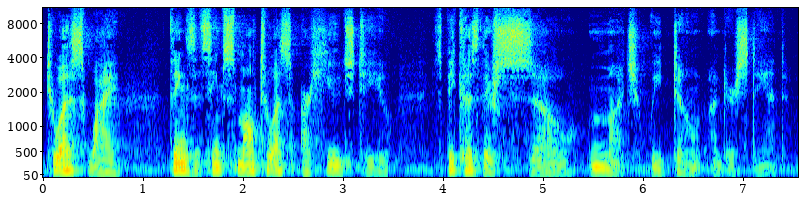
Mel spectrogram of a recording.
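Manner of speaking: hushed closing prayer. Real, not acted. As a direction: pray it softly, earnestly.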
